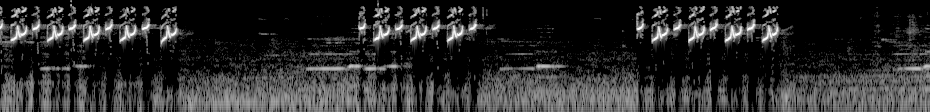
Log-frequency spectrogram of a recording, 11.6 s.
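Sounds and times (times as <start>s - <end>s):
bird chirping song: 0.0s - 2.4s, 4.2s - 6.2s, 7.9s - 11.6s.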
